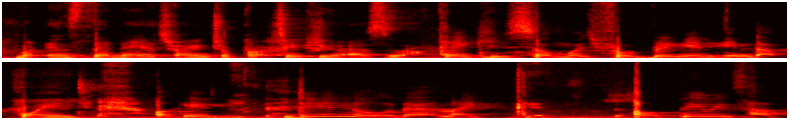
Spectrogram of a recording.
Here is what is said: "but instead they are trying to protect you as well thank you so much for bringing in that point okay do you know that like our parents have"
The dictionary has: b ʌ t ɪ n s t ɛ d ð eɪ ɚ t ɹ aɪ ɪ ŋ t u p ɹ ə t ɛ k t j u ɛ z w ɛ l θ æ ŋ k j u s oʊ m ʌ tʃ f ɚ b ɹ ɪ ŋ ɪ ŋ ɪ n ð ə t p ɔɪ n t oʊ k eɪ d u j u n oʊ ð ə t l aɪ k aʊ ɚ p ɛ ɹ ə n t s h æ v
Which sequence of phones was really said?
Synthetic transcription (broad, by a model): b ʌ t ɪ n s t ɛ d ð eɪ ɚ t ɹ aɪ ɪ ŋ t u p ɹ ə t ɛ k t j u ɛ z w ɛ l θ æ ŋ k j u s oʊ m ʌ tʃ f ɚ b ɹ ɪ ŋ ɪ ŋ ɪ n ð ə t p ɔɪ n t oʊ k eɪ d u j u n oʊ ð ə t l aɪ k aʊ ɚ p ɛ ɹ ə n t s h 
